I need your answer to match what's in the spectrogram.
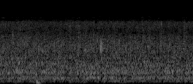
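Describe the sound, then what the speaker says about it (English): Autumn creek flowing steadily, a soft, continuous rush of running water with no voices, faint and even throughout. "You guys can watch this water and listen."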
